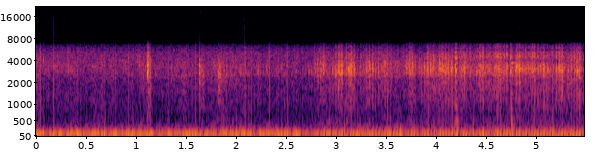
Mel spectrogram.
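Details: 1992 Ford EB Falcon idling, heard at the tailpipe: uneven, lumpy exhaust beat with a dead miss; compression loss found when cranking, blown head gasket, cylinder found by injector balance test.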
